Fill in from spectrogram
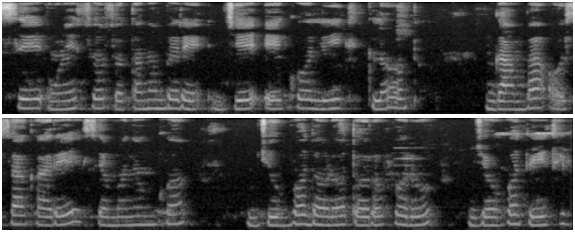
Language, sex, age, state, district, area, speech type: Odia, female, 18-30, Odisha, Sundergarh, urban, read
